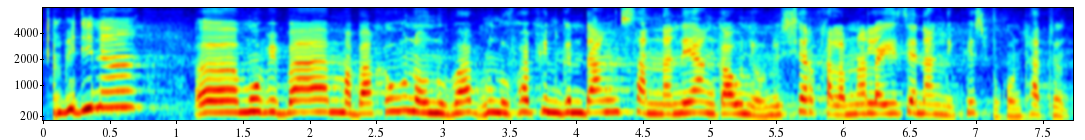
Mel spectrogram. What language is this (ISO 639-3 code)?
brx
